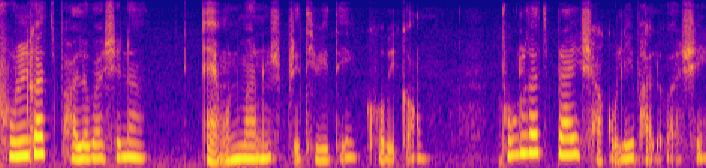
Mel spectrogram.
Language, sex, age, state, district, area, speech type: Bengali, female, 18-30, West Bengal, Bankura, urban, spontaneous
